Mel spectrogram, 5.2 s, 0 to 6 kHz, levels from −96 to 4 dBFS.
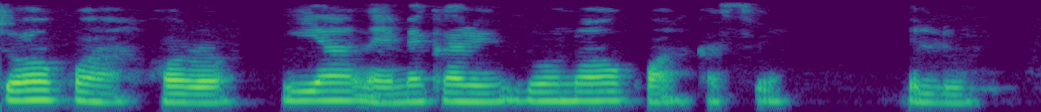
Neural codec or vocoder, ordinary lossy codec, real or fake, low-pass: none; none; real; 5.4 kHz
